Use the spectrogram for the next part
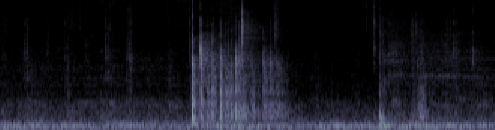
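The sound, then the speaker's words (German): Dice clatter and tumble across a hard tabletop in a quick, rattling burst, then a few lighter clicks as they settle, against a low background hum; the dice are rolled for a monster in a tabletop role-playing game. “Ich werde für das zweite Monster werfen, was sich hier mit euch befindet.”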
